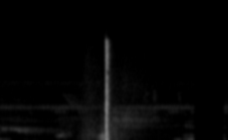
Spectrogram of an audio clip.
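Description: A golf club strikes a ball with a sharp smack.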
